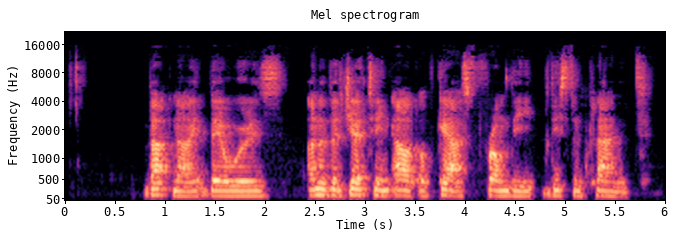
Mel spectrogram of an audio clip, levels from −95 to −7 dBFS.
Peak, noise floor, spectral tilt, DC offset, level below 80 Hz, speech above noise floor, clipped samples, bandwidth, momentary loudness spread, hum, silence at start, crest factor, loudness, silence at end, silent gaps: -2 dBFS; -78 dBFS; -4.5 dB/octave; under 0.1%; -58 dBFS; 60 dB; under 0.1%; 13.5 kHz; 8 LU; none; 0.1 s; 18 dB; -18 LUFS; 0.2 s; none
